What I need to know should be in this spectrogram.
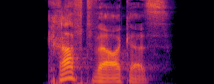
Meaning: genitive singular of Kraftwerk
- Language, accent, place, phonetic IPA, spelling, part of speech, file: German, Germany, Berlin, [ˈkʁaftˌvɛʁkəs], Kraftwerkes, noun, De-Kraftwerkes.ogg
